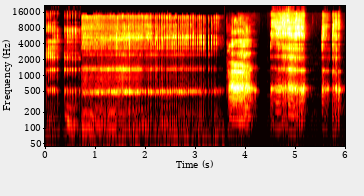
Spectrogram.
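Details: Burping compilation: several loud, drawn-out, rumbling voiced burps in a row with brief pauses between them; repeated belching.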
